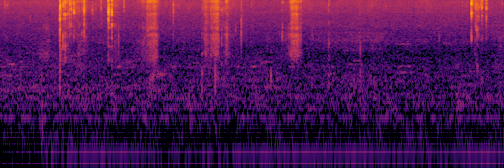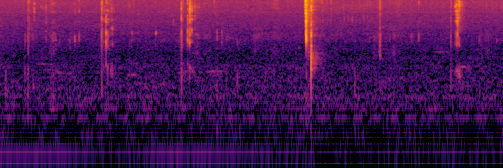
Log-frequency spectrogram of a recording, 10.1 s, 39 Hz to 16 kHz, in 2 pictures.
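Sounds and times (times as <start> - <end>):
person chewing food: 4.7 - 9.8.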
